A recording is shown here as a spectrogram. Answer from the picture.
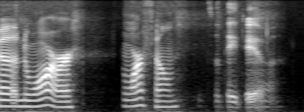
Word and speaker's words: noir: Yeah, That's the beauty of noir, film noir, film noir. film noir. Noir. Thank you for pronouncing it how it's intended.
